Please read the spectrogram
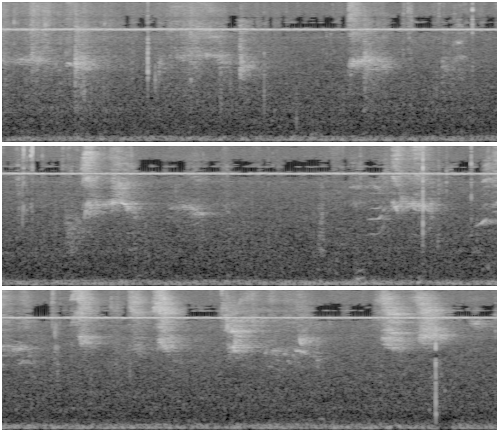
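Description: Forest ambience: a steady high insect whine with scattered short high chirps all through, over a low rumble.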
